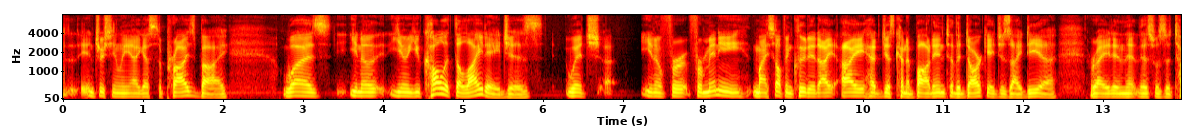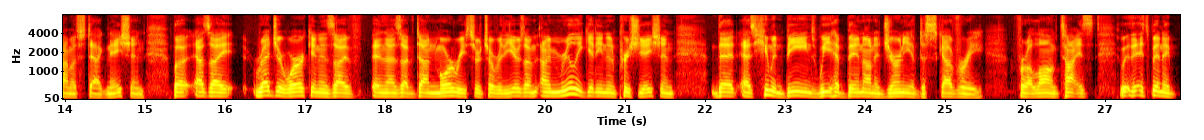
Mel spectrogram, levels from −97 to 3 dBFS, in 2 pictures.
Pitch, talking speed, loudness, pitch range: 125 Hz, 190 wpm, -19 LUFS, 115-130 Hz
